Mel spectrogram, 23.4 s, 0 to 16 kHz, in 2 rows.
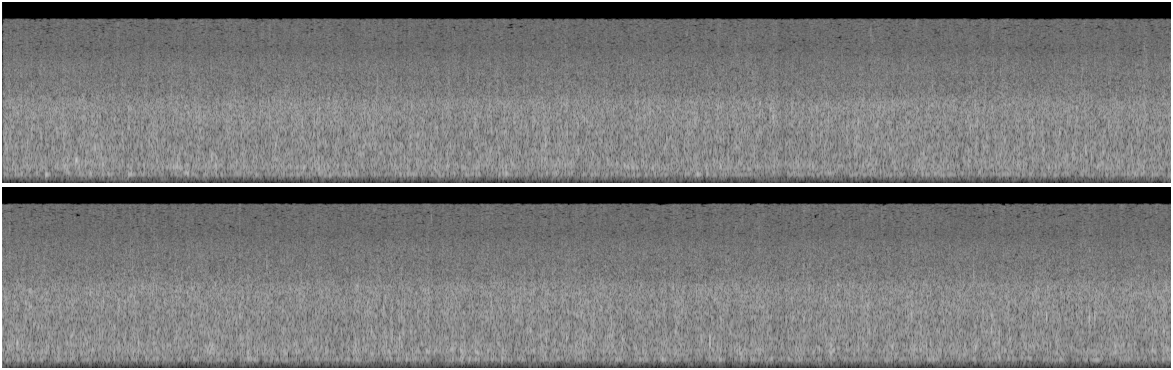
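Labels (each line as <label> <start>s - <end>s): A steady, continuous flow of water. 0.0s - 23.4s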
